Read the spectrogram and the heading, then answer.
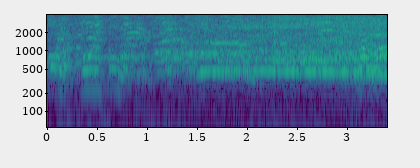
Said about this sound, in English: You hear the crowd, the Vikings just down in front of us, and they're not happy with that call. Nope.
